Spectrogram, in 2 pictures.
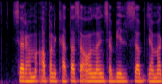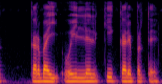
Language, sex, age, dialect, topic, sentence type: Maithili, male, 18-24, Southern/Standard, banking, question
